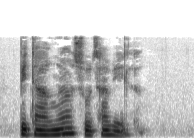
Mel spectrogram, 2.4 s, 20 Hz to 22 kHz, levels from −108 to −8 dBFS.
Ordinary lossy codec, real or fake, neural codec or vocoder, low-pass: MP3, 64 kbps; real; none; 7.2 kHz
